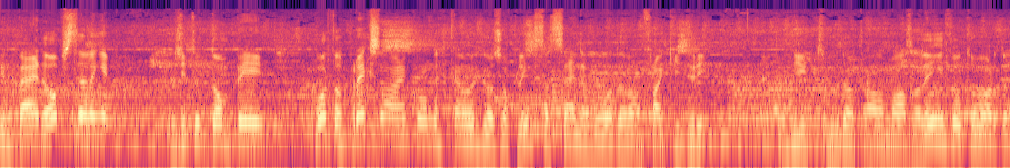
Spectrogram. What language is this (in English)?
Dutch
